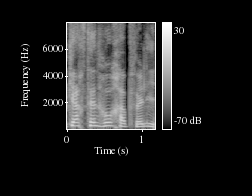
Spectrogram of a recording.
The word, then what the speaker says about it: Karsten Hochapfel: Ouais, bah à la française. C'est Karsten Hochapfel, il est allemand.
